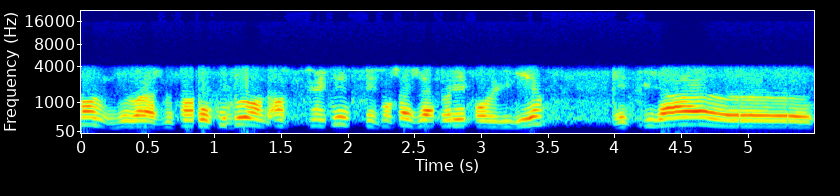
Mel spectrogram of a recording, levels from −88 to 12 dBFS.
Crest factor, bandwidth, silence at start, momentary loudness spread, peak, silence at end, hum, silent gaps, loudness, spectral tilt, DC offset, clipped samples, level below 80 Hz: 14 dB; 4.2 kHz; 0 s; 15 LU; -2 dBFS; 0 s; none; none; -15 LUFS; -6 dB/octave; under 0.1%; under 0.1%; -76 dBFS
